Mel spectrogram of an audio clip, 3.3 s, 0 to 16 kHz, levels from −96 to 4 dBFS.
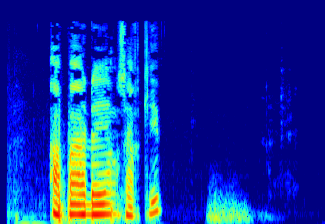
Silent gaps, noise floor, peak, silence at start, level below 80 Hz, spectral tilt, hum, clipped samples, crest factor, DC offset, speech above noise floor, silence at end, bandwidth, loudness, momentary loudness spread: none; -76 dBFS; 0 dBFS; 0.5 s; -44 dBFS; -9 dB/octave; none; under 0.1%; 16 dB; under 0.1%; 63 dB; 1.65 s; 9.6 kHz; -14 LUFS; 13 LU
